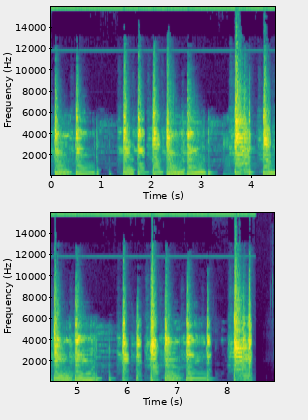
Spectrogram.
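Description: An isolated funk riff on electric guitar, with a slightly distorted tone, plays as many short staccato chord stabs in a tight, repeating rhythm, loud and alone with no voices.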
